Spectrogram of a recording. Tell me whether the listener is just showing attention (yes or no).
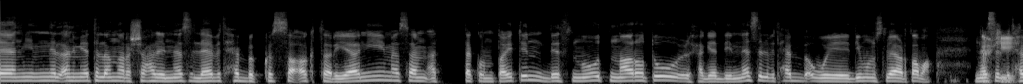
yes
